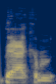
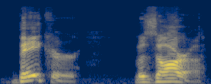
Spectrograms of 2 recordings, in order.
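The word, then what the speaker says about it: Baker-Mazara: Chad Backer, Chad, if I could say his name properly, Chad Baker Mazara.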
